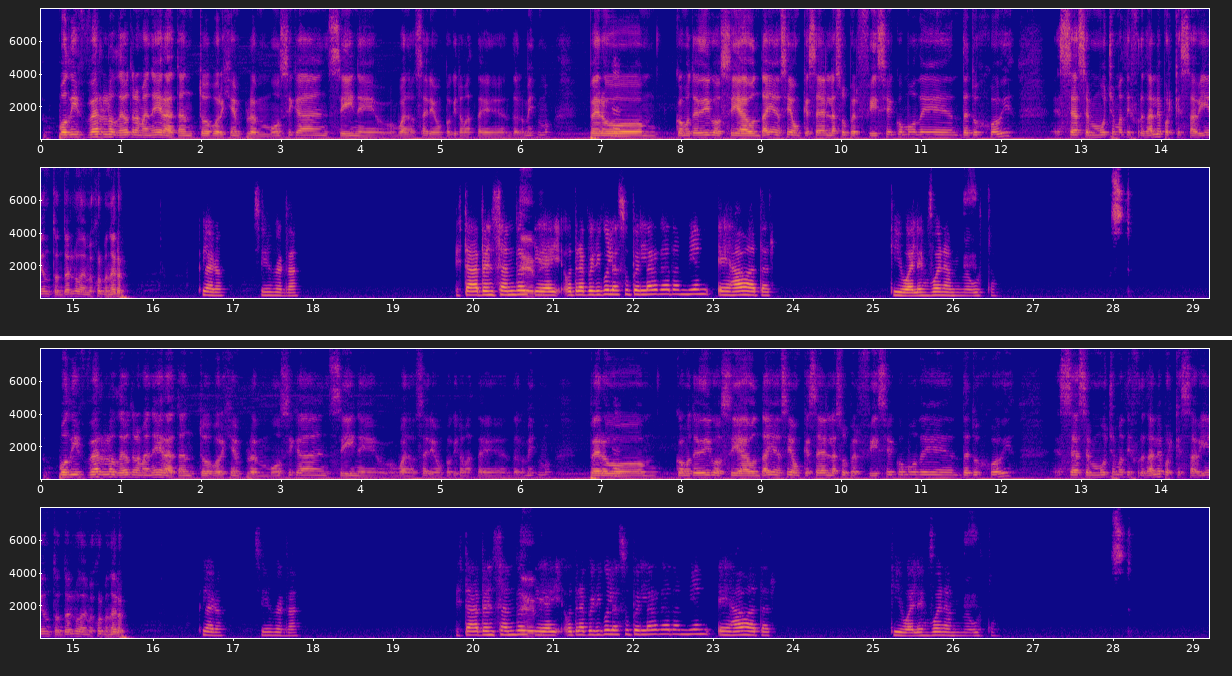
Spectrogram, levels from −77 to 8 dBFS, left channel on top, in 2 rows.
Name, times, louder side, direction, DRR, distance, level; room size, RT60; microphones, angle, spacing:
voice 1, 0.0-6.6 6.9-15.6 20.6-20.9 28.0-28.2, left 3 dB, 60° left, 1.0 m, -25 dB
sound 1, 1.6-13.2, equal, ahead, 0.7 m, -39 dB
voice 2, 17.3-17.8 19.9-23.7 25.2-26.3, left 5 dB, 75° left, 0.6 m, -21 dB
4.2 x 2.7 x 3.4 m
head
